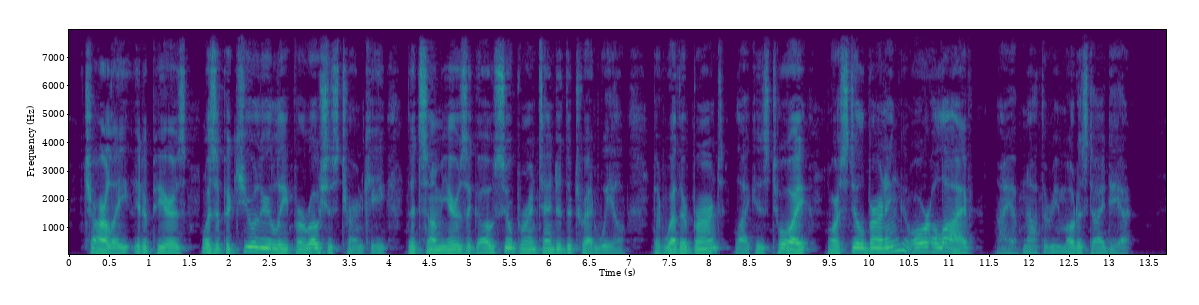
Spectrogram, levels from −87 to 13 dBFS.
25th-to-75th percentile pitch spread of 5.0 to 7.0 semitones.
Yes: wide, 5.4 semitones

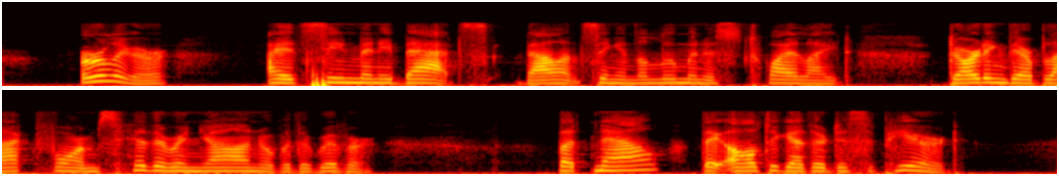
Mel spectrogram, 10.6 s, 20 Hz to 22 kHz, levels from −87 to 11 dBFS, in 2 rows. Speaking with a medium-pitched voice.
Yes: medium, 175 Hz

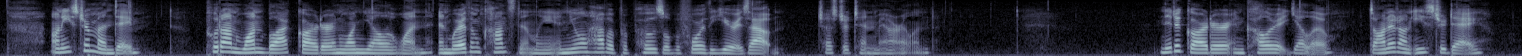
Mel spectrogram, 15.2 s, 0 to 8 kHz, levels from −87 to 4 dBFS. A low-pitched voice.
No: high, 190 Hz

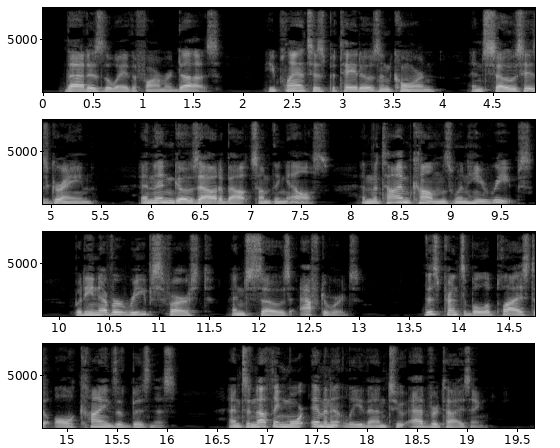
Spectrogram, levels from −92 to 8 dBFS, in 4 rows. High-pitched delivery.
No: medium, 140 Hz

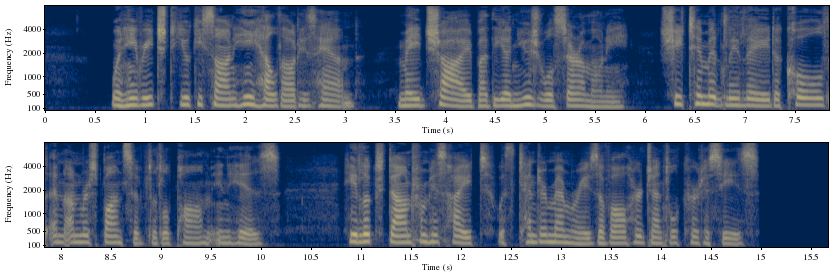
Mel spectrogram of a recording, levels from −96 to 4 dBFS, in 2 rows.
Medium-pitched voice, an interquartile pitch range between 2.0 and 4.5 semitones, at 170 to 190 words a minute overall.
No: medium, 175 Hz; average, 3.1 semitones; average, 155 wpm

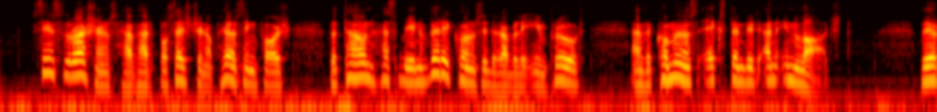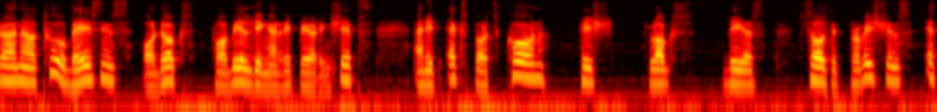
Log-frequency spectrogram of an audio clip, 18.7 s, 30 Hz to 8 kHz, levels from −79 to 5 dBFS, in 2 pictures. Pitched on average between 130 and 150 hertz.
Yes: medium, 140 Hz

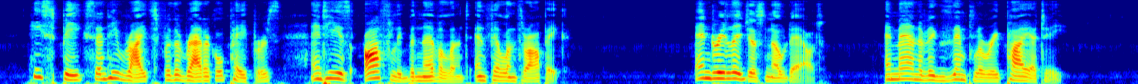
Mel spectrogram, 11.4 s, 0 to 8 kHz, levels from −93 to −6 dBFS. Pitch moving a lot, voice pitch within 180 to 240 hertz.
No: wide, 6.4 semitones; medium, 150 Hz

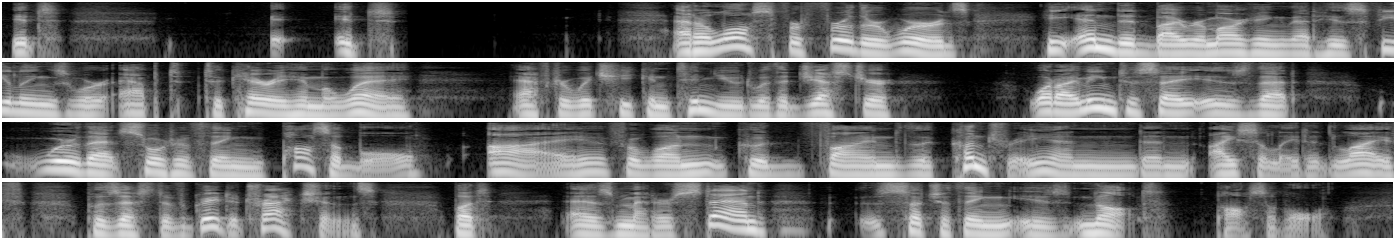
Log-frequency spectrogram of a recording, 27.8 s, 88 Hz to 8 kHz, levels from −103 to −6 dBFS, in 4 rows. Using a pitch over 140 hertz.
No: low, 125 Hz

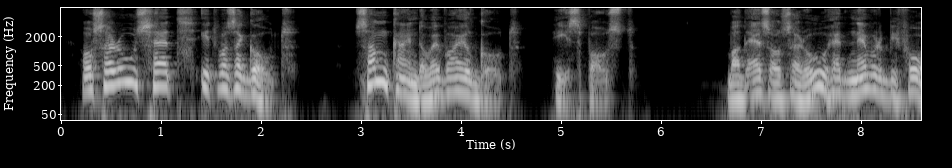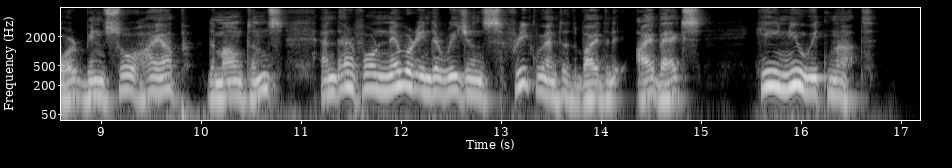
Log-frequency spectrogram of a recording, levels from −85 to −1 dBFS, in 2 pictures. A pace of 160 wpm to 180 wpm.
No: average, 140 wpm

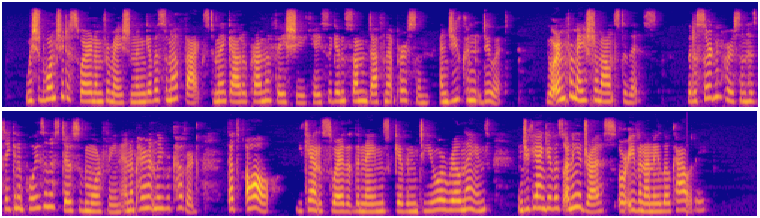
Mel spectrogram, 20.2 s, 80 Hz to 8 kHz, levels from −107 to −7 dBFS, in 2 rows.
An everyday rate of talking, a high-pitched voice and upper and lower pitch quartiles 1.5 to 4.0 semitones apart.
No: fast, 215 wpm; very high, 250 Hz; average, 3.5 semitones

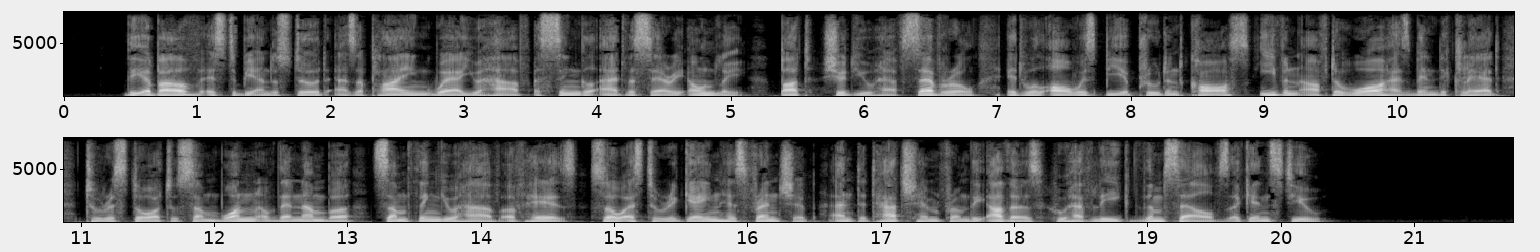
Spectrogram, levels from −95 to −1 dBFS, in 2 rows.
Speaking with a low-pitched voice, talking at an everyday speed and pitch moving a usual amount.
Yes: very low, 95 Hz; average, 175 wpm; average, 4.9 semitones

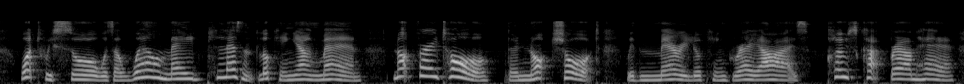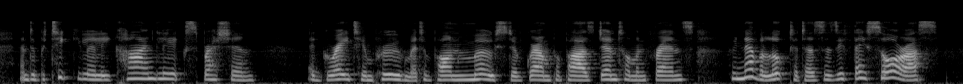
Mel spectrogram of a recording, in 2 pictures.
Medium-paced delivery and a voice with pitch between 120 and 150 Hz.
No: average, 155 wpm; high, 220 Hz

